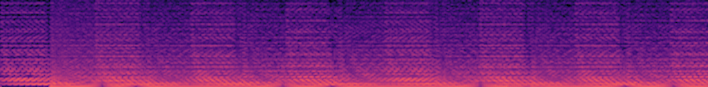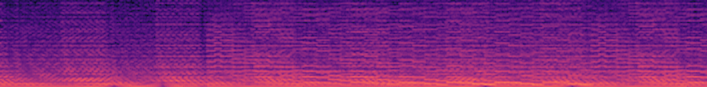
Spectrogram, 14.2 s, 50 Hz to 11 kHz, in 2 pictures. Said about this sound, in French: et qui crée de la tunes avec son Commodore 64. Et vraiment, c'est vraiment très bien.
